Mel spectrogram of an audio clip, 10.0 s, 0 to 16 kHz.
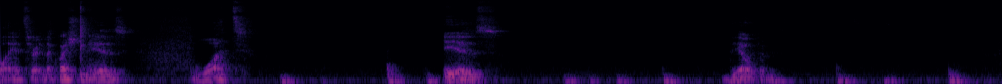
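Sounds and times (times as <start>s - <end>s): marker writing on whiteboard: 0.8s - 10.0s.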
